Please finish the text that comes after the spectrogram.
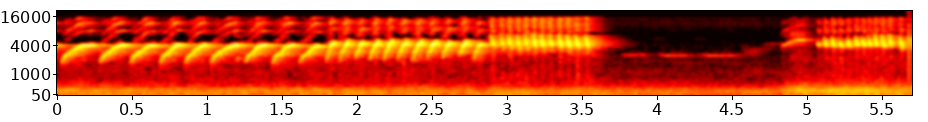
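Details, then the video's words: Canary in long gacor song, used as a lure for young and silent canaries. Evenly spaced rising chips speed into a buzzy trill, stop for about a second of quiet, then the trill resumes. "Kenari GACOR Panjang Ngelagu"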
